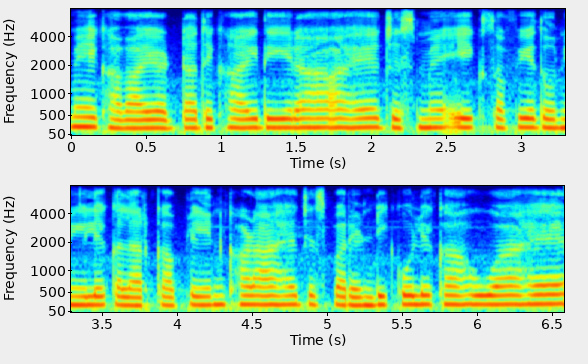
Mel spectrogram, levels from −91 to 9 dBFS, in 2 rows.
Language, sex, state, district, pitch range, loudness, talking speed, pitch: Hindi, female, Chhattisgarh, Balrampur, 195-210 Hz, -12 LUFS, 210 wpm, 205 Hz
